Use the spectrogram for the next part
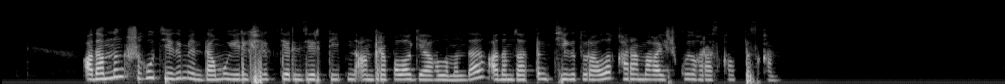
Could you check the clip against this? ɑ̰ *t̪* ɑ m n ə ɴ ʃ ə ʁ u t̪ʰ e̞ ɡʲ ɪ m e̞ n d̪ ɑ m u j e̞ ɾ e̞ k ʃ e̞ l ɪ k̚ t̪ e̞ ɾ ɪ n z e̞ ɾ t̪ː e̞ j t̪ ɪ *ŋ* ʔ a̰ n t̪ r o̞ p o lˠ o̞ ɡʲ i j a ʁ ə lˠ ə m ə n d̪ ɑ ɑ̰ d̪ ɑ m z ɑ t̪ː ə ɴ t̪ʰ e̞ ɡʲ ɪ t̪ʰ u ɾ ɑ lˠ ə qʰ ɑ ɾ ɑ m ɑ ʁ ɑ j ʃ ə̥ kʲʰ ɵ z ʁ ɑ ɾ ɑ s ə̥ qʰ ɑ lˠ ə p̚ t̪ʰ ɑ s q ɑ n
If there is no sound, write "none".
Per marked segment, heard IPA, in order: d̪, n

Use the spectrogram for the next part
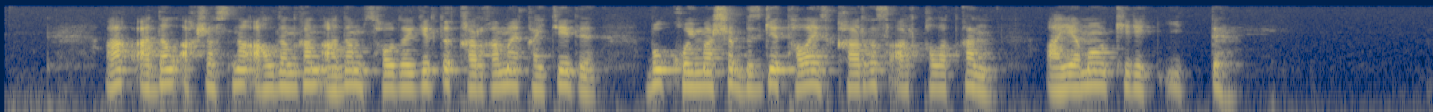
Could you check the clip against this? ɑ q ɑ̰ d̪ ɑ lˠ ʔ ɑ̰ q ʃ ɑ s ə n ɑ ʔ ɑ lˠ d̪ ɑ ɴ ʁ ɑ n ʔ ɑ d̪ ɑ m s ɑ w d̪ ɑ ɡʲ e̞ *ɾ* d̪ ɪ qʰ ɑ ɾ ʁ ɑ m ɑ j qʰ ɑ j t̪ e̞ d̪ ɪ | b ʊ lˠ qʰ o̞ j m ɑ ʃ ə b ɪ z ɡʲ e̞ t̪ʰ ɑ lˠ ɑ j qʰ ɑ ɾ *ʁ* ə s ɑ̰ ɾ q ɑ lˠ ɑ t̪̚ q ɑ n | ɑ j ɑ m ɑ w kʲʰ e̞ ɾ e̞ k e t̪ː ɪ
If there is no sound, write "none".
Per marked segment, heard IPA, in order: ɾ, ʁ

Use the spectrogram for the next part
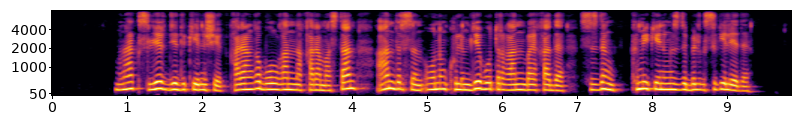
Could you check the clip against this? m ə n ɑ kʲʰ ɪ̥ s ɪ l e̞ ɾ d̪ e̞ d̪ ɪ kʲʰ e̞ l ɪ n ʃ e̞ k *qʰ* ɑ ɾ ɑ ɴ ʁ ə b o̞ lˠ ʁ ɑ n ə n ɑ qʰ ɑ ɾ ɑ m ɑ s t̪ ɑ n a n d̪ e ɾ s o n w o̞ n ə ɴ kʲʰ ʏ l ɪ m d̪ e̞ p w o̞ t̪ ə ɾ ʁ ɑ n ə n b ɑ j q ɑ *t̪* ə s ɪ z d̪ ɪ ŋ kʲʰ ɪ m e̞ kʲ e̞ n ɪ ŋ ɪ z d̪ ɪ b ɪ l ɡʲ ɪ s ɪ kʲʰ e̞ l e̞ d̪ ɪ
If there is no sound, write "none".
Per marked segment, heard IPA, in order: qʰ, d̪

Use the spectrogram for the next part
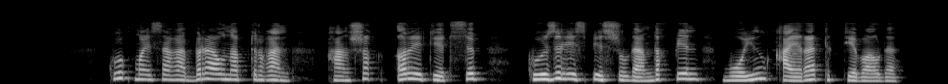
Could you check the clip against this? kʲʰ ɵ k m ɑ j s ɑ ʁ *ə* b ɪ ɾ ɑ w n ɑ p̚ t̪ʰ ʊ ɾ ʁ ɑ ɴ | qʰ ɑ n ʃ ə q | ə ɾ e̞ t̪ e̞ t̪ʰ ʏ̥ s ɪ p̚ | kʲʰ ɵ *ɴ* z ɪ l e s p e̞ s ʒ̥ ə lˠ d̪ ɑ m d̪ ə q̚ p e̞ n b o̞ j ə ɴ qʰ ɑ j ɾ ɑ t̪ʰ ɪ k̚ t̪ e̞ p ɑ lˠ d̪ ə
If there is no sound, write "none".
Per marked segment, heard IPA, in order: ɑ, none

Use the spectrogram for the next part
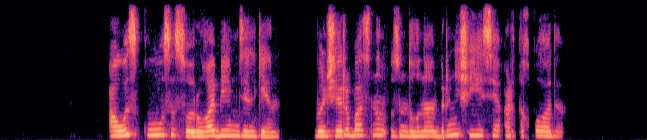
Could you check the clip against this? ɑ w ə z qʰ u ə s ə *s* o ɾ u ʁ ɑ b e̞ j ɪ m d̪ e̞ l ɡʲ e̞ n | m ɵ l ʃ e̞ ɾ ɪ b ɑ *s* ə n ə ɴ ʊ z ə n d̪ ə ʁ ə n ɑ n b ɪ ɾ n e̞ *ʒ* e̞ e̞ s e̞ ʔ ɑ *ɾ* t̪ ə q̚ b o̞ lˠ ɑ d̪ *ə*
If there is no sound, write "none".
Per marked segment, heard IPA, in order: s, s, ʃ, ɾ, ə

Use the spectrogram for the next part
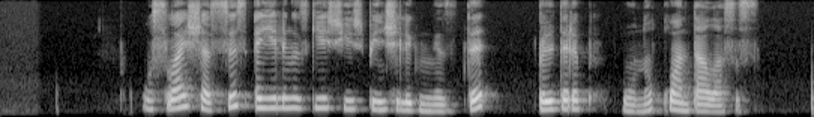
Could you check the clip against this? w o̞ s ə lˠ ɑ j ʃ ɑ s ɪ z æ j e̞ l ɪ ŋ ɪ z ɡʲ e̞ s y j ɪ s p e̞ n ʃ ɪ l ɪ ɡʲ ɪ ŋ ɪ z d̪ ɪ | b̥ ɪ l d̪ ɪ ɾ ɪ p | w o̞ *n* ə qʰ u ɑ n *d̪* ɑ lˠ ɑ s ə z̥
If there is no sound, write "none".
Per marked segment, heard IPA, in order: n, t̪

